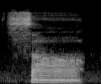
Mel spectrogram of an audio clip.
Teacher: pronounce it with a Midway level tone and stretch it out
